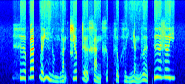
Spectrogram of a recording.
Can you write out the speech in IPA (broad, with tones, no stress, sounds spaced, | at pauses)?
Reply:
h ɨ˧ ə̯ ɓ a˦˥ k̚ l ə̰˧˥ j ɲ ɔ̤˨˩ ŋ v a̰˧˨ ŋ t͡ɕ əː˦˥ p̚ z ə̰ː˧˥ x a˧˩ ŋ x ə˦˥ p̚ h ə̰˧˨ w h ə̤˨˩ j ɲ a˧˩ ŋ v əː˨˩ t̚ ʔ ɨ˧ ə̯ z ə˧ j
